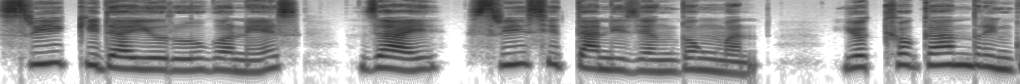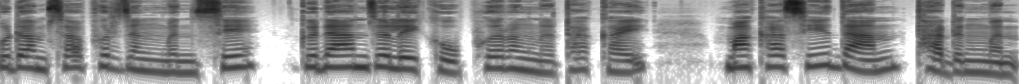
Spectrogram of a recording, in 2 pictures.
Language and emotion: Bodo, neutral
